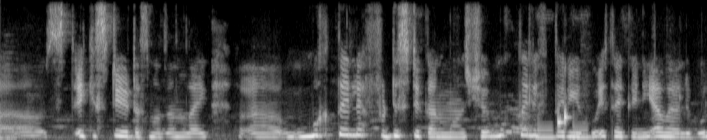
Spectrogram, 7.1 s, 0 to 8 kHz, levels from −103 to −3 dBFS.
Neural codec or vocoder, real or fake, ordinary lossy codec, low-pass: none; real; none; none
